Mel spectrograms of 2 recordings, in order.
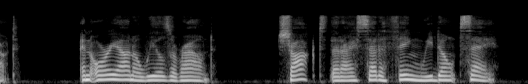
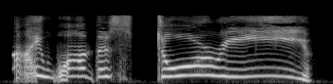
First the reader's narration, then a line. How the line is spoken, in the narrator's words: Oak whines, sounding confused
